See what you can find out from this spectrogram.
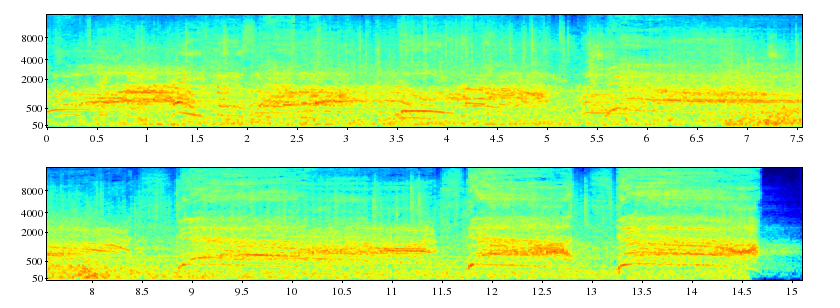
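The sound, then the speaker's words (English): In a film scene, a group of men playing Vikings chant in deep, rhythmic unison during a warrior dance around a bonfire at night before a raid, the voices swelling into loud, guttural roars and shouts before a single drawn-out howl by actor Alexander Skarsgård rises at the end and cuts off. “The chant turns into roars, and at the end, you hear Skarsgård howl.”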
